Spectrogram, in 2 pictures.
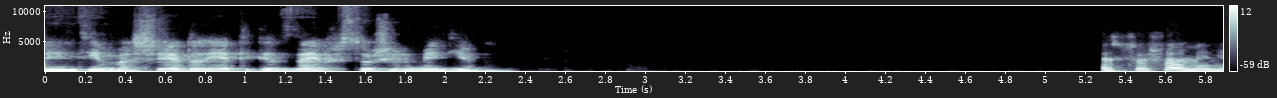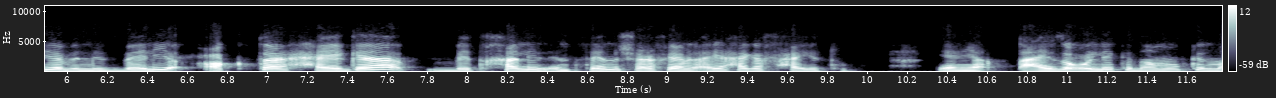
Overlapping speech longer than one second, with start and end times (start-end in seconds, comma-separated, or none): none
